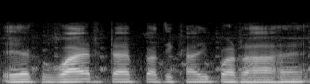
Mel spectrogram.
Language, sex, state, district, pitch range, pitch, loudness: Hindi, male, Bihar, Katihar, 115-120 Hz, 115 Hz, -19 LUFS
